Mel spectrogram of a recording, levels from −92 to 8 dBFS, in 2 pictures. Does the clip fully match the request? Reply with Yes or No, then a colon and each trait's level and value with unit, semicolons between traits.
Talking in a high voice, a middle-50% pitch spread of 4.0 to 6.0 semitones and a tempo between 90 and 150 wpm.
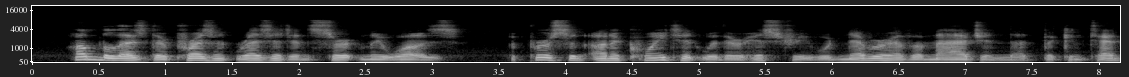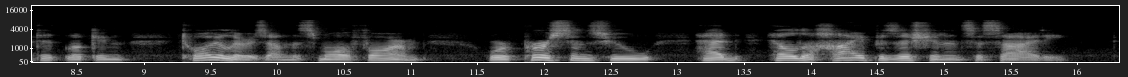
No: low, 115 Hz; average, 4.6 semitones; slow, 135 wpm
